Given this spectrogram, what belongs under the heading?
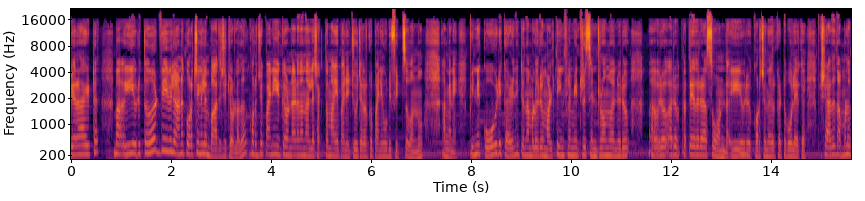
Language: Malayalam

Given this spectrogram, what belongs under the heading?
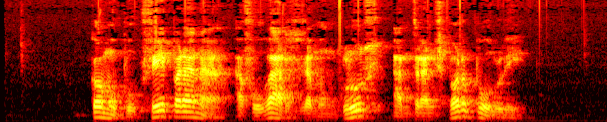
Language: Catalan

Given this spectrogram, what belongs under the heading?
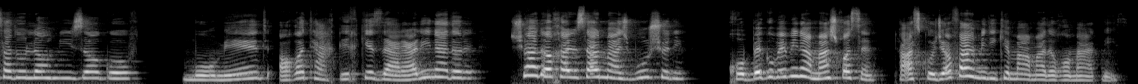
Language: Persian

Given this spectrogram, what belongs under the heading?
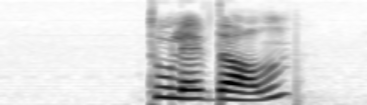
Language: Norwegian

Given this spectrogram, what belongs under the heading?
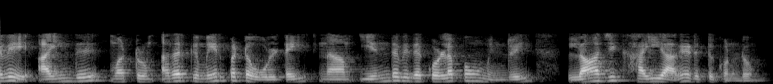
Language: Tamil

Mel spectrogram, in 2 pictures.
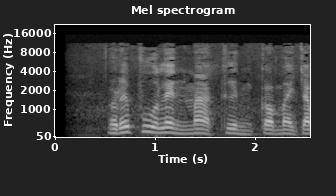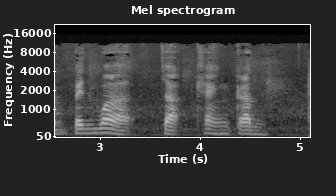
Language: Thai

